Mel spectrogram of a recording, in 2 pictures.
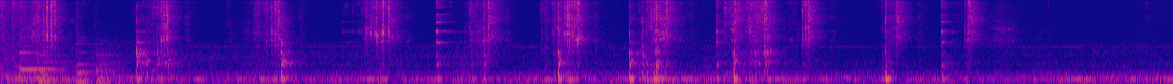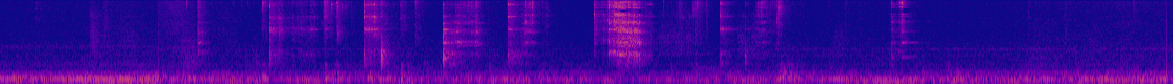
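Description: Metal kitchen scissors snipping kimchi in a ceramic bowl: irregular sharp clicks and clinks of metal blades against the dish, pausing for a few seconds midway and then resuming. A steady low hum runs underneath.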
